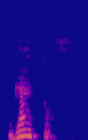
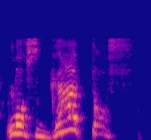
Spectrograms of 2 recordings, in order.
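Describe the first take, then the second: First: Said in the usual way. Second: "Los gatos" lento, agudo y fuerte, marcando "Los"; énfasis en los. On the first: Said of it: "que decir gatos". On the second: Shown as a demonstration. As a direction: remarca "Los" con fuerza y despacio. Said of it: "No es lo mismo que cuando yo digo los gatos". (profesor que contrasta "Los gatos" con énfasis)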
